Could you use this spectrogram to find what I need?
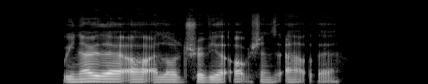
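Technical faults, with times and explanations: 3.04 to 3.09 s, gap at a join of encoded pieces: a gap of about 47 ms cuts into the speech, where separately encoded chunks were butted together with their padding left in.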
